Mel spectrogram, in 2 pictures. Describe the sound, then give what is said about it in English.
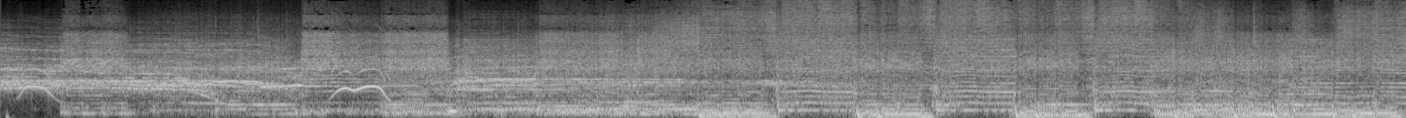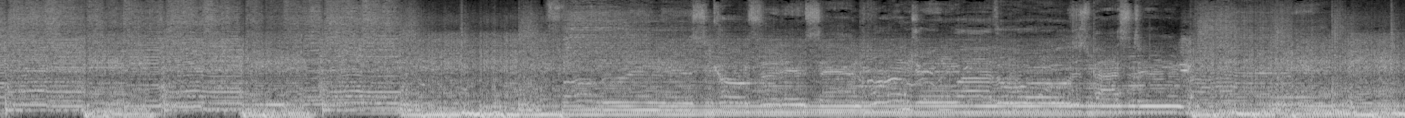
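A loud, sustained crowd roars and cheers for a band being brought on stage, with whoops and yells over steady applause, bursts of shouting rising and falling across the half minute and a dense wash of noise throughout. “Ladies and gentlemen, will you please give a huge round of applause”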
